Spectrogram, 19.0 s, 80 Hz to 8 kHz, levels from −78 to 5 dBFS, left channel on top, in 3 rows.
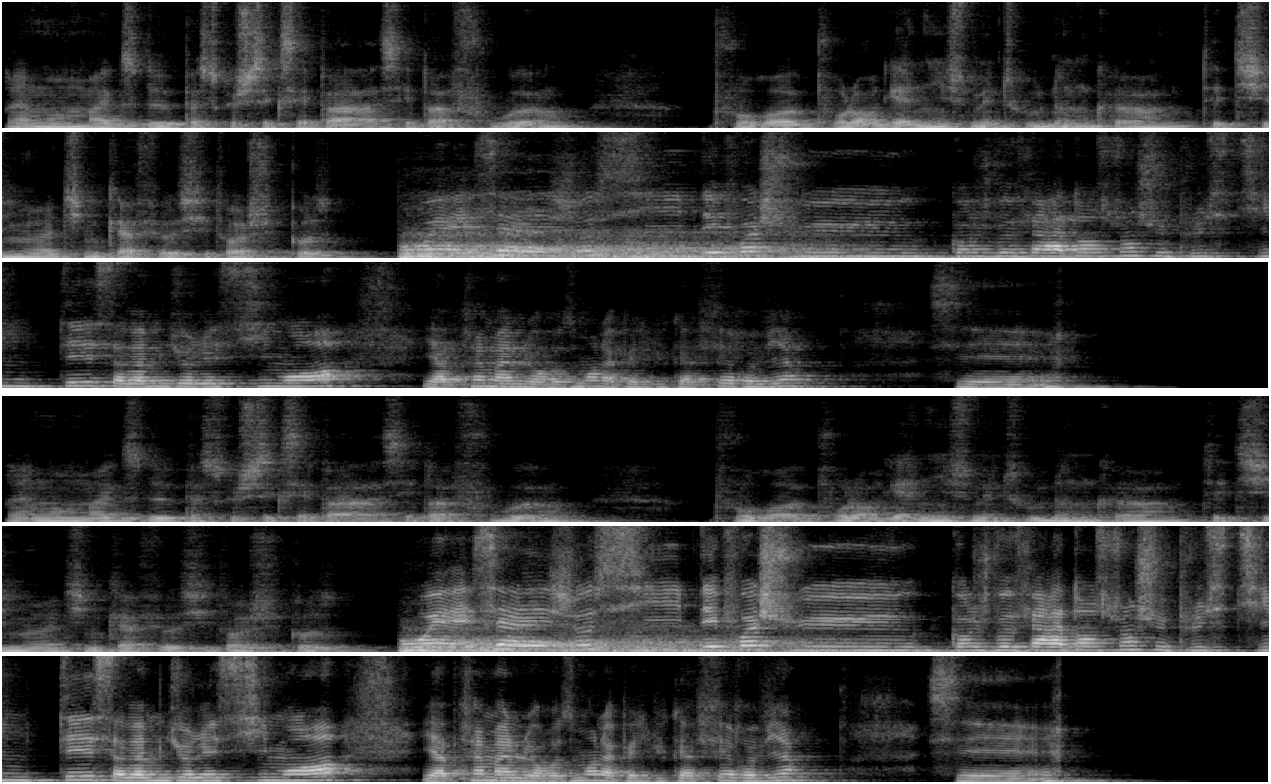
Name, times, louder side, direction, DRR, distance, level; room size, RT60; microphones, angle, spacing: voice 1, 0.0-2.8 3.6-8.0, left 1 dB, 60° left, 1.2 m, -26 dB
sound 1, 8.3-12.0, left 1 dB, 35° left, 1.1 m, -24 dB
voice 2, 8.3-16.7 17.3-18.0, right 3 dB, 45° right, 0.6 m, -22 dB
14.5 x 5.8 x 2.6 m
head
